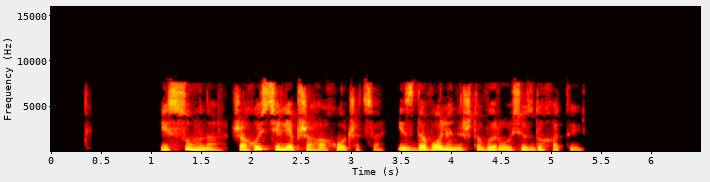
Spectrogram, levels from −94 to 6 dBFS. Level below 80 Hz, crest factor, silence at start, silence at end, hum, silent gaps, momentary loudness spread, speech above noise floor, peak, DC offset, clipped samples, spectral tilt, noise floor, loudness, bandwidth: -66 dBFS; 18 dB; 1.1 s; 1.2 s; none; 3.35-3.46 s; 11 LU; over 68 dB; -6 dBFS; under 0.1%; under 0.1%; -3.5 dB/octave; under -90 dBFS; -22 LUFS; 8.2 kHz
